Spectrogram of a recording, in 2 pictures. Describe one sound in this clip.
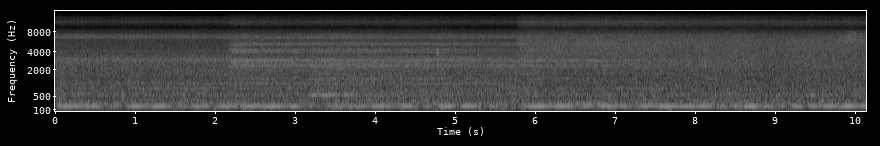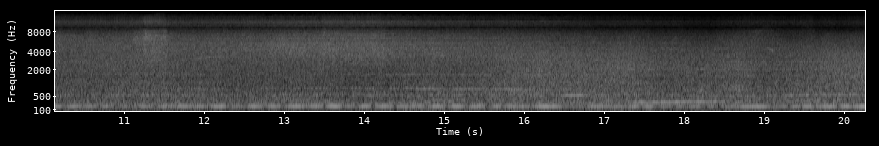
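An electric train hums steadily close by.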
